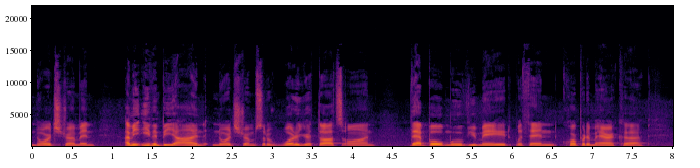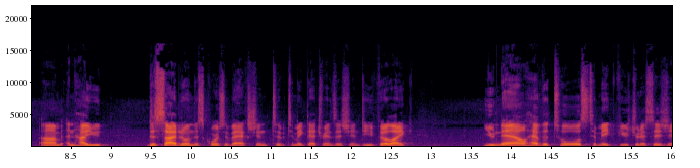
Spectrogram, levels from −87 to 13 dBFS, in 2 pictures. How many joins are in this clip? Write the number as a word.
one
